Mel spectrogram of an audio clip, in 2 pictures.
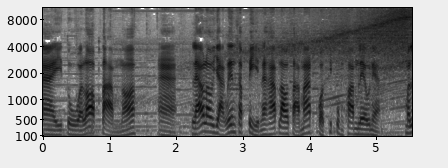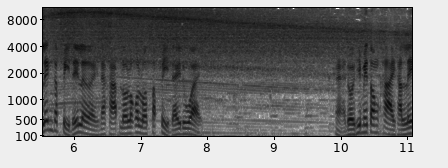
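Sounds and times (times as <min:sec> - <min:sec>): background music: 0:00.0 - 0:11.0
brush cutter motor whine: 0:02.0 - 0:11.0.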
